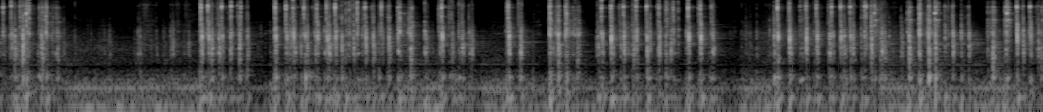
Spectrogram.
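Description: Both hands type continuously with the fingertips on a black retro typewriter-style mechanical keyboard with round plastic keycaps. Rapid, bright, clicky keystrokes come in bursts, each click short and dry with almost no ring. Brief pauses separate the runs of typing.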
